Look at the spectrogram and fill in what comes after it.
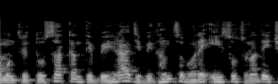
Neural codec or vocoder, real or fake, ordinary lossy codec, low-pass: none; real; none; none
